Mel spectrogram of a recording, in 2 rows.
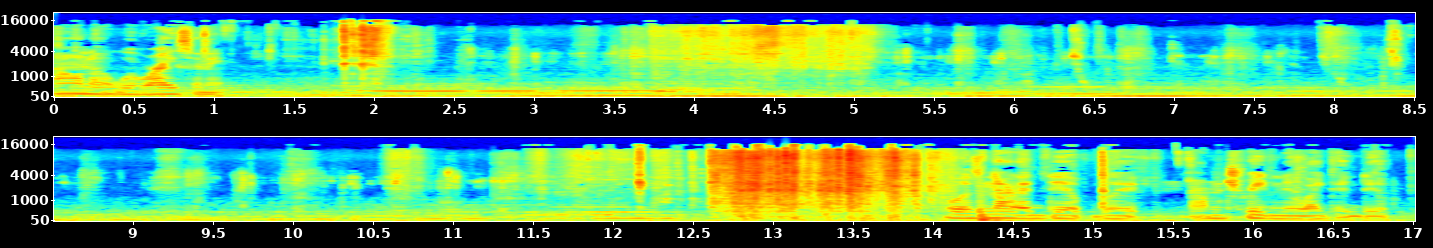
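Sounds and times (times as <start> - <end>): person chewing food: 1.1 - 13.6.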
